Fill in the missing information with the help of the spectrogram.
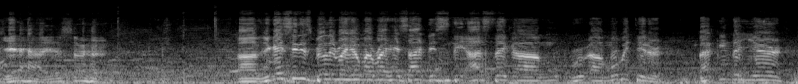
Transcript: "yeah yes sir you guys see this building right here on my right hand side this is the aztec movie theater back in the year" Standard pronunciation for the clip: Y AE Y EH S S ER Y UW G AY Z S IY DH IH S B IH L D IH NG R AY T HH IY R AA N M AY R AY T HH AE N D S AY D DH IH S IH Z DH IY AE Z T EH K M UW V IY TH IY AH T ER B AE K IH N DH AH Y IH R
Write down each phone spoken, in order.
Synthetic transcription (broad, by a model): Y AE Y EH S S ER Y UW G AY S IY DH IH S B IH L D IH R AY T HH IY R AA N M AY R AY T HH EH D S AY D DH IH S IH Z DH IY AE S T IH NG M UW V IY T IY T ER B AE K IH N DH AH Y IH R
